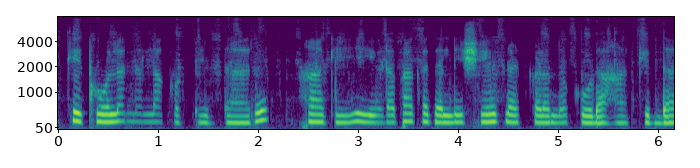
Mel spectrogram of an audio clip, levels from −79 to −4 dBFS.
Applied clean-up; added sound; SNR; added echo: neural separator model SepFormer DNS4.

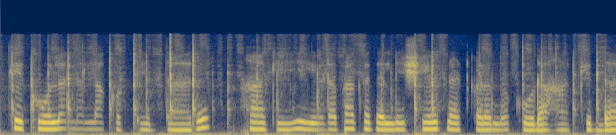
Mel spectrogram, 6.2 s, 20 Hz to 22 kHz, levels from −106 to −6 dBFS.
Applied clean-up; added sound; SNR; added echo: none; Writing; 10 dB; none.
